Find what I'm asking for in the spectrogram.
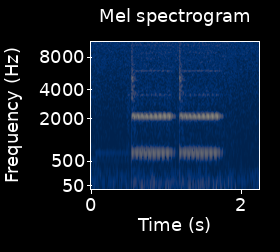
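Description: A phone rings indoors in two short electronic trill bursts with a brief gap between them, clear and moderately close, over a low background hum.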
